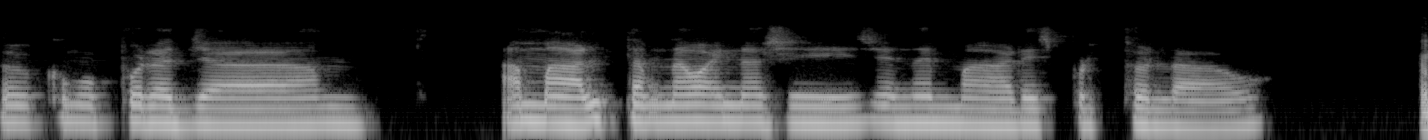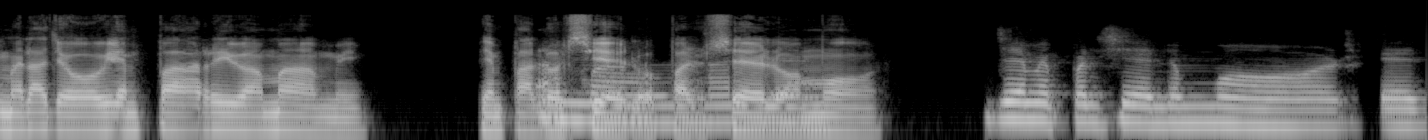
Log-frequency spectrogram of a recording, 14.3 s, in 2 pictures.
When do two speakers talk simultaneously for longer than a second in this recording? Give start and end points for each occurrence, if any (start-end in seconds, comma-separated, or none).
9.8-11.3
